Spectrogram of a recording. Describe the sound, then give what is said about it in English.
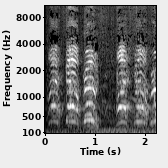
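A crowd at a Republican candidate's campaign rally for governor shouts wildly in loud, rhythmic bursts of many voices, a short repeated chant rising and breaking off several times. “But Bruce Rauner did it another way. He zoomed up on his Harley, and the crowd went wild.”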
